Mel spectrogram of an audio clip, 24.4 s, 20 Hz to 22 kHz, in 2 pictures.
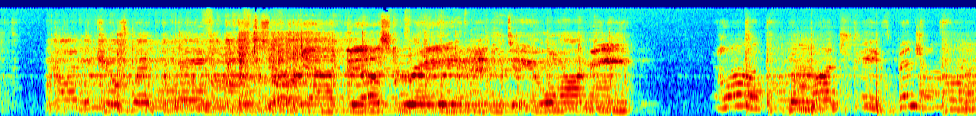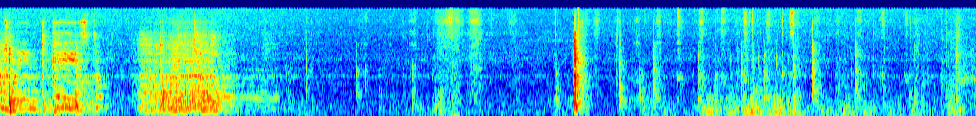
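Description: A Tesla A5 radio cassette recorder's built-in loudspeaker playing radio as stations are switched: about 8 s of music, then short snatches of music and singing cut off between stations. From about 15 s in there is only faint crackle and a few clicks, the medium-wave band not working.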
